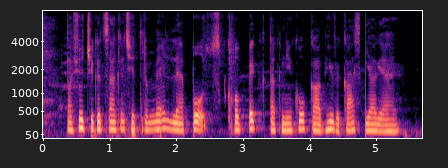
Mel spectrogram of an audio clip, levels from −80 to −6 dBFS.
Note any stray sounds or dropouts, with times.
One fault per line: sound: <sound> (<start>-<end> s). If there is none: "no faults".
sound: dropout (4.8-4.8 s)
